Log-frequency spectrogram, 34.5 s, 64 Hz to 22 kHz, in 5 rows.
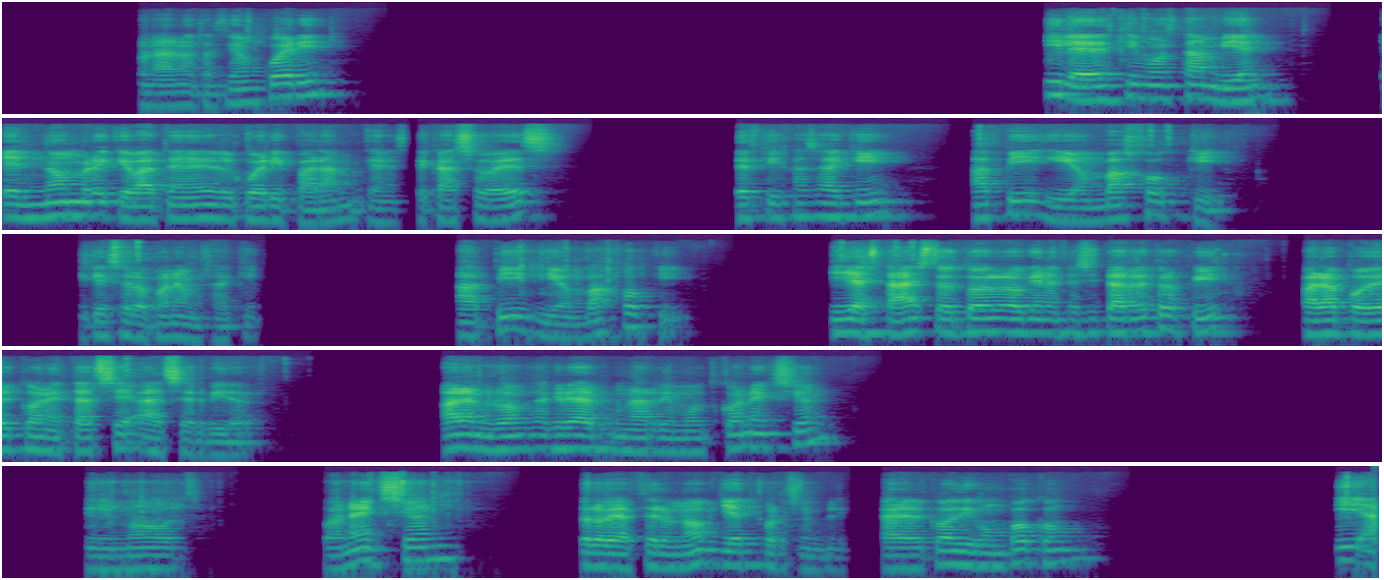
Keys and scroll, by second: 1.3 alt+Return, 19.7 alt+super+l.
